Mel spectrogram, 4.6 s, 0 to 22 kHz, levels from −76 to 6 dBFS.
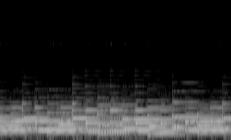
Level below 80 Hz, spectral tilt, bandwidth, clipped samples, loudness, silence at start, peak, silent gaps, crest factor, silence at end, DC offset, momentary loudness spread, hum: -58 dBFS; -12 dB/octave; 3.4 kHz; under 0.1%; -25 LUFS; 0 s; -12 dBFS; none; 12 dB; 0 s; under 0.1%; 3 LU; none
